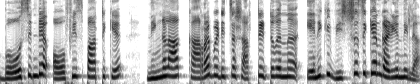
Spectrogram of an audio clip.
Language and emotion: Malayalam, disgusted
